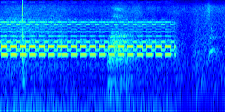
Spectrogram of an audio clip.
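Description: Phone ringing with an electronic ringtone: a fast, steady two-tone warble that stops near the end.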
